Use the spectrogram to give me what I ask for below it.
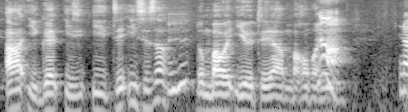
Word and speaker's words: Haïti: réfléchir aux lettres parce qu'en anglais I c'est I E T. Donc en gros, je leur dis que je m'appelle IET. I-E-T. C'est la seule façon qu'il prononce ça, sinon il m'appelle Heidi.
